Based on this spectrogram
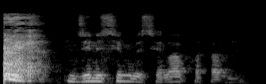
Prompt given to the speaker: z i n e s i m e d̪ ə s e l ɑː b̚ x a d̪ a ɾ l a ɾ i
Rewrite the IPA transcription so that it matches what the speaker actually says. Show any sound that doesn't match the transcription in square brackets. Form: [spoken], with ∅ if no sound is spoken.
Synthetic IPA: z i n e s i m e d̪ ə s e l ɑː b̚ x a [t̪] a ɾ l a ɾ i

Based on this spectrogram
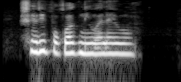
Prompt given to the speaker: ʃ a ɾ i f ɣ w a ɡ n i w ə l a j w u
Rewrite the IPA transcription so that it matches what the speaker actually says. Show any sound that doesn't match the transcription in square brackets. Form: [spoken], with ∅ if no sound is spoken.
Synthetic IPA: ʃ a ɾ i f ɣ w a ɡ n i w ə l a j w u

